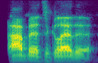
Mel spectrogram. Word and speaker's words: arbejdsglæde: So on the topic and the phrase happiness at work, tell us about arbeidsglæde. Very good. That's very, very good pronunciation.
